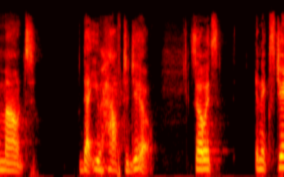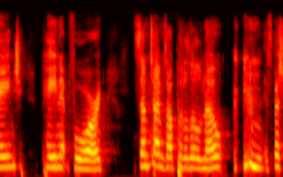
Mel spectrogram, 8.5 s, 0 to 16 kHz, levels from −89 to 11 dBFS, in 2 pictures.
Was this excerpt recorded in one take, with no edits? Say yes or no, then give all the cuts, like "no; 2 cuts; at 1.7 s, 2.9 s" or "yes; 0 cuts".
yes; 0 cuts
